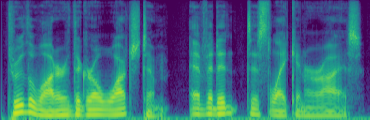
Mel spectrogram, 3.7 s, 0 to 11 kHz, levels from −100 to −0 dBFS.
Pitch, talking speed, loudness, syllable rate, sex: 100 Hz, 195 wpm, -17 LUFS, 5.4 syllables/s, male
